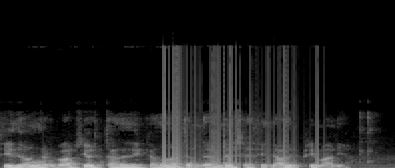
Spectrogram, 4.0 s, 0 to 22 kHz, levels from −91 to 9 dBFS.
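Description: After "en el barrio está", 1.61–3.23 s brings processor overload crackle: dozens of short buffers, around 10 ms each, miss deadlines and replay stale audio, a sustained gritty tearing rather than one isolated dropout.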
